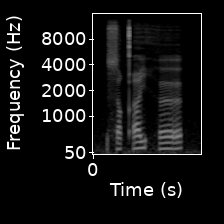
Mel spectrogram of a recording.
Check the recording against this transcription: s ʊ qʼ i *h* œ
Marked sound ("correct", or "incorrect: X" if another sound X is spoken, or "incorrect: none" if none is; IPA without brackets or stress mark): correct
